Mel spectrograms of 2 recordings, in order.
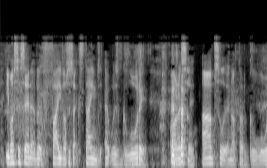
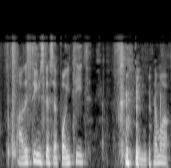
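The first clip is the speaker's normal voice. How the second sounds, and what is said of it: Imitates another person's accent. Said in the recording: “That fucking accent, man.”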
